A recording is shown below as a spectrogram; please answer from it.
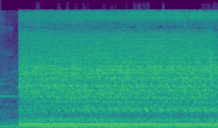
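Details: Engine started after serpentine belt and water pump installed and antifreeze added, following a dead battery: catches at once and settles into a steady, even idle hum without knocks or squeal; normal idle.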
